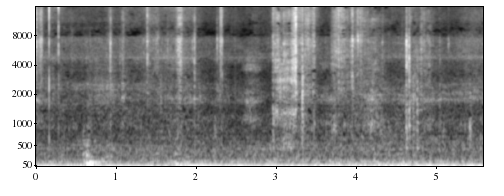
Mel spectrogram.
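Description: Low steady rumble of a car's interior, with scattered light rustling and clicks.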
